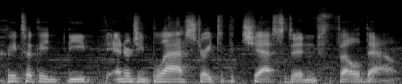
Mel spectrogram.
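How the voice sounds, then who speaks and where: A man running a tabletop roleplaying game as game master, narrating off the cuff in a conversational, excitable way. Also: medium pitch, unhurried, soft background music. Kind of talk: improvised game narration, casual banter.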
